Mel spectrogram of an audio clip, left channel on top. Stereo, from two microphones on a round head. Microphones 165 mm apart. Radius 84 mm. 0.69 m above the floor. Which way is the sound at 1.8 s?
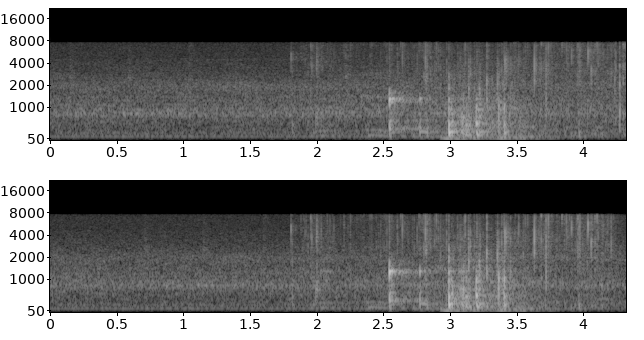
20° right (ahead or behind).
